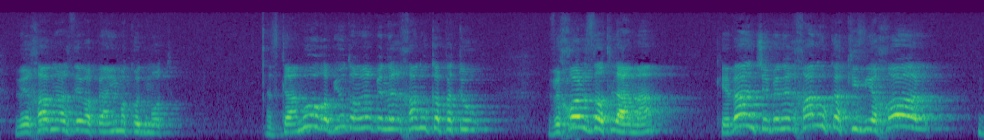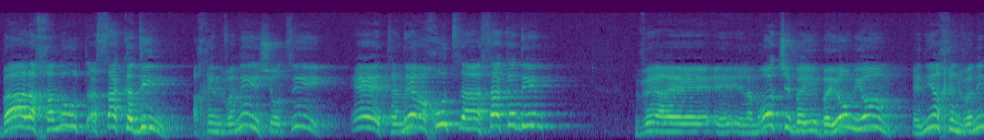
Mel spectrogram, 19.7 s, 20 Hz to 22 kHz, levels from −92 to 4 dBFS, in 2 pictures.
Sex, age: male, 40-59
